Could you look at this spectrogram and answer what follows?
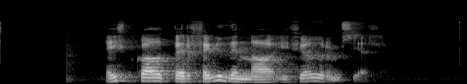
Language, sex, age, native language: Icelandic, male, 30-39, Icelandic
